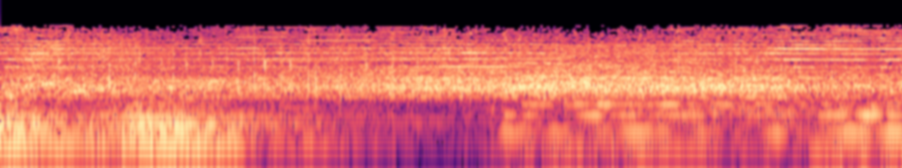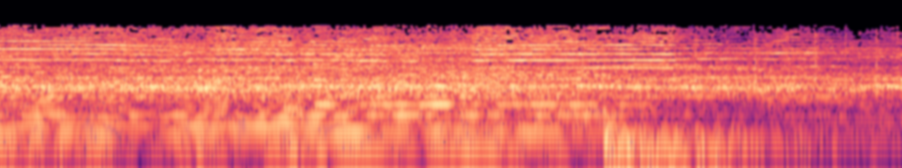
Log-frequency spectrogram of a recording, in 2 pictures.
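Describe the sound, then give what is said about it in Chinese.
A large crowd cheers and shouts loudly and continuously for Taiwan at Tsai Ing-wen's call, a dense roar with steady tonal horn-like or musical notes underneath, easing slightly near the end. “所以在这里我跟大家说，如果大家真的很高兴，那我们就大声的为台湾欢呼一次，好不好？”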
